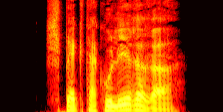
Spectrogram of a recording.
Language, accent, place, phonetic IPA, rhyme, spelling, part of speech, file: German, Germany, Berlin, [ʃpɛktakuˈlɛːʁəʁɐ], -ɛːʁəʁɐ, spektakulärerer, adjective, De-spektakulärerer.ogg
- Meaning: inflection of spektakulär: 1. strong/mixed nominative masculine singular comparative degree 2. strong genitive/dative feminine singular comparative degree 3. strong genitive plural comparative degree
